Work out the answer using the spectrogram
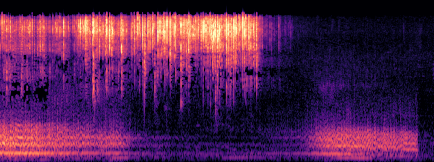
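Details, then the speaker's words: Pressure washer with a downstream chemical injector: spray hisses steadily, then the tone changes and drops away; under high back pressure the injector can no longer siphon chemical. "hear that noise means it's not trying to siphon anymore it's trying to siphon the higher the pressure the higher the back pressure the harder it is for this to siphon"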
